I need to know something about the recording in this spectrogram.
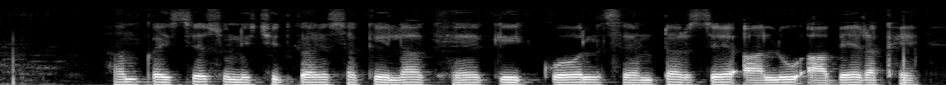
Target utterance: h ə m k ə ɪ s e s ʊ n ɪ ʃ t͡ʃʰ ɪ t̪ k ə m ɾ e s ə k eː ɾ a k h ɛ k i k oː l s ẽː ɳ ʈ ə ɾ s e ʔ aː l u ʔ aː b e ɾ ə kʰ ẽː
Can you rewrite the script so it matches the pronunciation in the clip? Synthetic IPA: h ə m k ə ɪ s e s ʊ n ɪ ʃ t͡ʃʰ ɪ t̪ k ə ɾ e s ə k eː l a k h ɛ k i k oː l s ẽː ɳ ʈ ə ɾ s e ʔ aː l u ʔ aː b e ɾ ə kʰ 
